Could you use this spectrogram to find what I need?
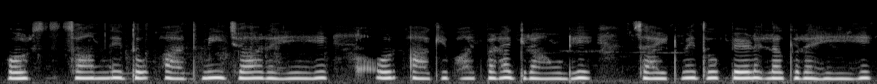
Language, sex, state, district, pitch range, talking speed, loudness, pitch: Hindi, male, Madhya Pradesh, Bhopal, 275-295 Hz, 135 wpm, -15 LUFS, 285 Hz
